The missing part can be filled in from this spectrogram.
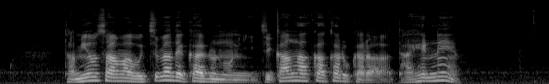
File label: dialogue line, japanese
